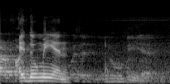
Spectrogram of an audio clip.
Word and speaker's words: Idumean: Well, I say it Idumean. Idumean.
